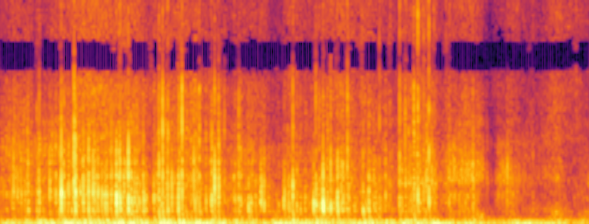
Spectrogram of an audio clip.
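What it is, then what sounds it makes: Textile bath mat scratched. Fingertips and nails scratch and rub the pile of a green-grey looped-pile shaggy textile bath mat lying flat on the floor, with an untouched wooden bead garland at its edge. A quiet, steady, scratchy rustle runs throughout, with a soft low rumble under brief brighter scrapes, and it fades slightly toward the end.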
